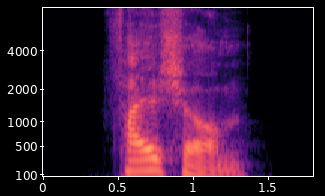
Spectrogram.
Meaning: parachute
- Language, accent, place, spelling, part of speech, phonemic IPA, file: German, Germany, Berlin, Fallschirm, noun, /ˈfalˌʃɪʁm/, De-Fallschirm.ogg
